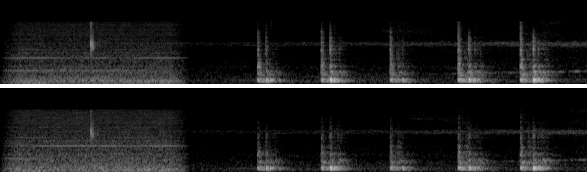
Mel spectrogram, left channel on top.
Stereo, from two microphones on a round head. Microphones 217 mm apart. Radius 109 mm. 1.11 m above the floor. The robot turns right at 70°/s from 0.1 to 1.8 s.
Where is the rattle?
70° left (ahead or behind), 2.5 m.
